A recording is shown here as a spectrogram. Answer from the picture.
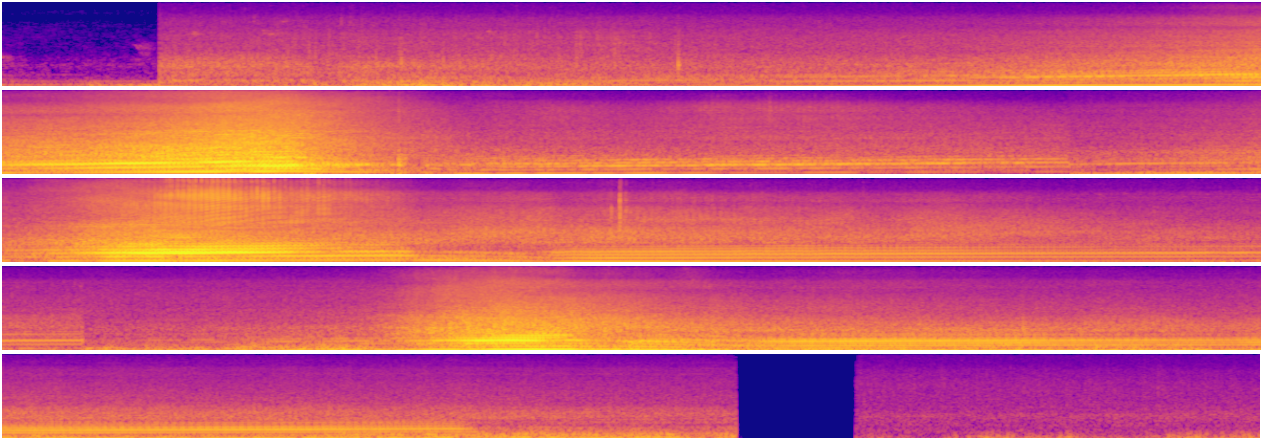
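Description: MG TF sports car driving past three times, its engine note rising as it approaches, loudest about seven, thirteen and twenty-one seconds in, then dropping in pitch and holding steady as it pulls away.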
